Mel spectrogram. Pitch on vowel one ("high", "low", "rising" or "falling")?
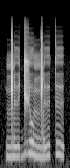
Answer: low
